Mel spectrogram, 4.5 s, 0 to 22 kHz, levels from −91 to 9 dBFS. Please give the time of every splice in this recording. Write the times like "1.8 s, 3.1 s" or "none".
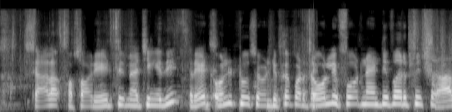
3.1 s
